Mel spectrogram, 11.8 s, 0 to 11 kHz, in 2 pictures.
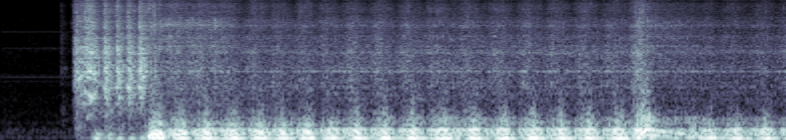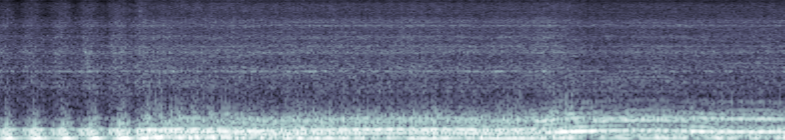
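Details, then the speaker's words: BMW S1000RR just after fitting a decat link pipe: starter catches quickly, then a loud, crisp idle with blips rising and falling evenly; noticeably noisier exhaust, engine pulling cleanly and sounding healthy. "Right, I think that's enough noise. It's certainly noisier. Yeah, it's certainly noisier, but"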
